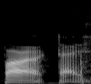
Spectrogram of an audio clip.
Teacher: E o carioca falou o S de portas, do paulista, com X, portas. Então, o paulista falou diferente, ao enrolar a língua no R, portas, e falou o S diferente. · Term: enrola a língua no R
